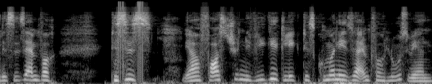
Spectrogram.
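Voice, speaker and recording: Very fast speech from a woman shows ordinary pitch variation. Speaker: local party official. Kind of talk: casual panel discussion. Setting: voice chat online.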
